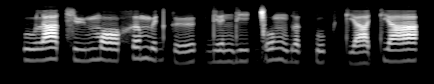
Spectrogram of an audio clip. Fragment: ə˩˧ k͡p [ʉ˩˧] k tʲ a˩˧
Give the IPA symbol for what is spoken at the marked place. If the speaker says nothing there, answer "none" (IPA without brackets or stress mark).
u˩˧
